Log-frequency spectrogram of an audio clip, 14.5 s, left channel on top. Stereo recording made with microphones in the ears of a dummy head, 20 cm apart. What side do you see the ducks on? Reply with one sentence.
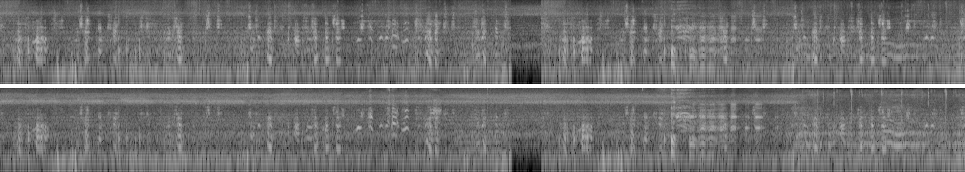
In this clip you hear the ducks on the left.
